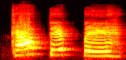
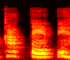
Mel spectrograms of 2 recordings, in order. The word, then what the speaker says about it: cateter: Eu falo: "Júlia, você não é daquelas médicas que fala catéter, não, né? Porque sua mãe é professora de português, foi com esse dinheirinho que ela pagou os seus estudos. Então você vai falar catet, ela fica rindo."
